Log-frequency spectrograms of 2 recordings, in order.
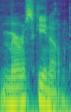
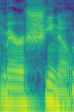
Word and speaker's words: maraschino: You actually pronounce it maraschino, not maraschino.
